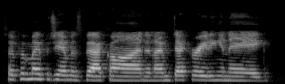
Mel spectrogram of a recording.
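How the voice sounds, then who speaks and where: A woman's voice: mid-range voice, fairly even intonation, fast, sharp tone. A young woman casually telling a story, chatty, with fillers and quoted dialogue.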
